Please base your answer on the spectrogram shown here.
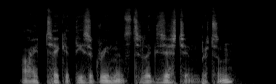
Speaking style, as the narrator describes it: Harry muttered

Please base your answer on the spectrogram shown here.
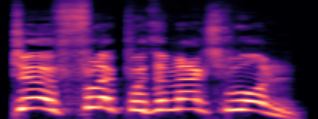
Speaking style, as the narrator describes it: someone else yelled after a loud whistle

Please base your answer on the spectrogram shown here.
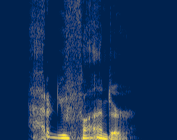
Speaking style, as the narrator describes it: she asked softly

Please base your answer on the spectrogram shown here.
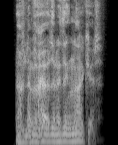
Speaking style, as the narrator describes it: he muttered

